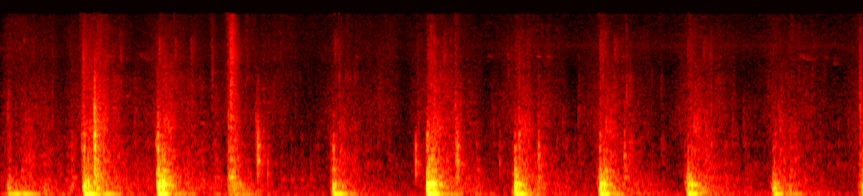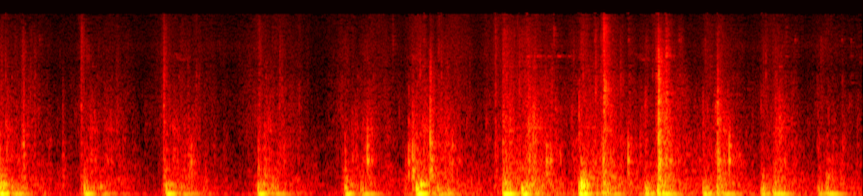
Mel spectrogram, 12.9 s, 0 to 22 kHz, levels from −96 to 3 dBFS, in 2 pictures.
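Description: Nothing in this recording of everyday sounds comes across as a technical fault, so there's nothing here to flag.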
